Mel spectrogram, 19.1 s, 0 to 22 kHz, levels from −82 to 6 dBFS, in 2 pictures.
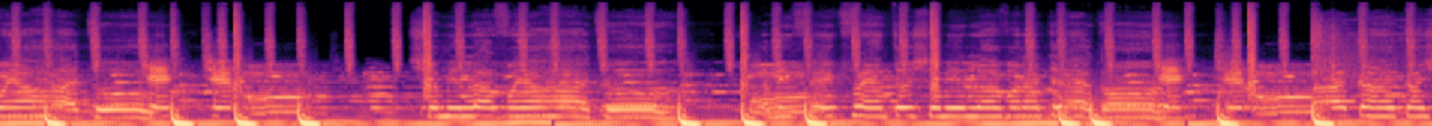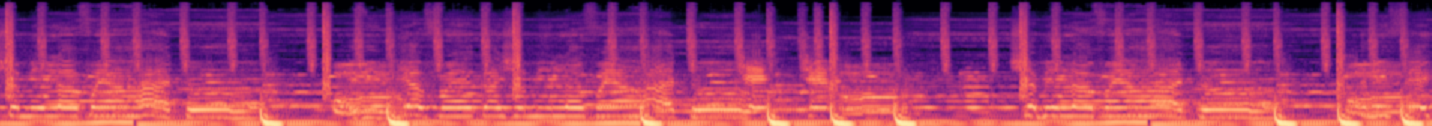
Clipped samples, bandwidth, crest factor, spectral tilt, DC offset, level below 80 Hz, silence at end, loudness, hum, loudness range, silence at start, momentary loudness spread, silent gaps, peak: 0.5%; over 20 kHz; 8 dB; -5.5 dB/octave; 0.8%; -12 dBFS; 0 s; -10 LUFS; none; 1 LU; 0 s; 4 LU; none; 0 dBFS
